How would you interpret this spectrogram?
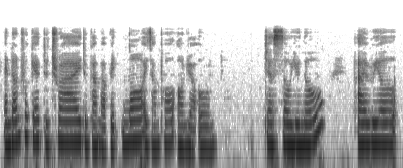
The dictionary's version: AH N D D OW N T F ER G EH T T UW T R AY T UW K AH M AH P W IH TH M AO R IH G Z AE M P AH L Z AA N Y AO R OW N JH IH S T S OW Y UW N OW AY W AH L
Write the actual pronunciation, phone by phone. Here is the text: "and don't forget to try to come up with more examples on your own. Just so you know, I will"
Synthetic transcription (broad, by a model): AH N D D OW N T F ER G EH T T UW T R AY T UW K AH M AH P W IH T M AO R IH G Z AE M P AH L AA N Y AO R OW N JH IH S T S OW Y UW N OW AY W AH L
